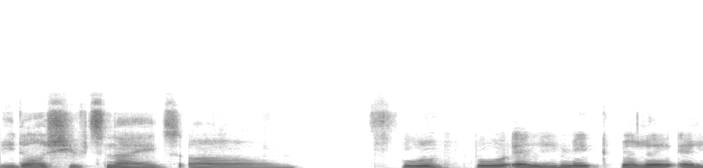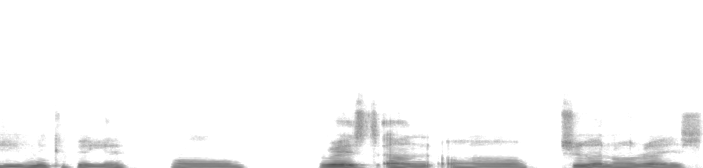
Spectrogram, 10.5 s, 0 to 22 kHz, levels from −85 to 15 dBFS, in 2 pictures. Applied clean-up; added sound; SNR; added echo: neural mask model DeepFilterNet 3.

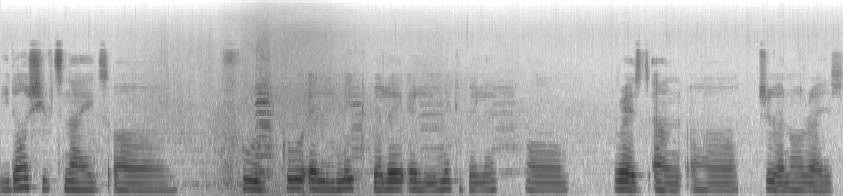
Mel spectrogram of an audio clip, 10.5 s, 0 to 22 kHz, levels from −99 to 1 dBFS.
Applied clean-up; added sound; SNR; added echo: none; Rain; 15 dB; none.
